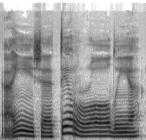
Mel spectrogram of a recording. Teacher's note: We merge the tanween into the ra, but make sure you don't add ghunnah because lam and ra, letters of idgham, yes, but without any ghunnah. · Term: merging without ghunnah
